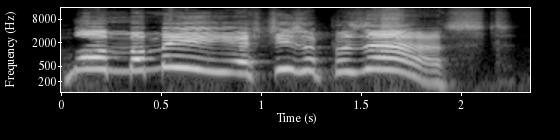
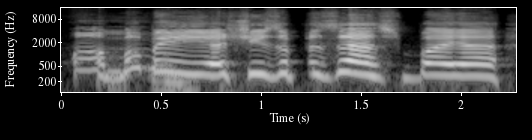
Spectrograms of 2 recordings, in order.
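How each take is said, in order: First: High, loud hammed-up Italian exclamation; mock Italian accent. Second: Put-on high, lighter Italian accent; mock Italian accent. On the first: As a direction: shout it like a cartoon Italian priest. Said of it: "Russell Crowe nails the accent". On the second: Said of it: "northern English sounding fella".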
